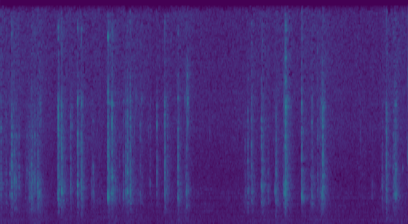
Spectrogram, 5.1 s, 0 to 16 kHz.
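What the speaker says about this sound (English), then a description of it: "I'm just gonna put in the password." A password is typed on the keyboard of an HP P6000 desktop, a quiet, steady run of close key clicks in quick bursts over a faint background hum.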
